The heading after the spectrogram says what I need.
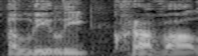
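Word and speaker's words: Auli'i Cravalho: are white bread asses know how to protect pronounce her name its alley kravaal oh there's a native Hawaiian yes she's native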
